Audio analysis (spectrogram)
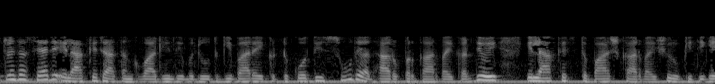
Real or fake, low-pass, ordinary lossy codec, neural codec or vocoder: real; 3.6 kHz; none; none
